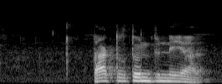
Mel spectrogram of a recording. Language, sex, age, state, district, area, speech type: Telugu, male, 45-60, Telangana, Mancherial, rural, spontaneous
